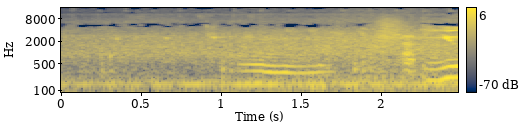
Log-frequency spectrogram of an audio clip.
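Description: A second young woman speaks nearby.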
